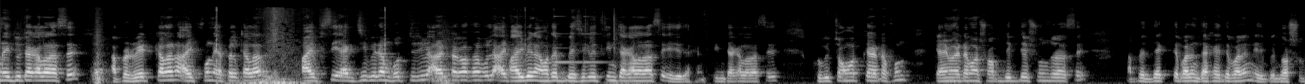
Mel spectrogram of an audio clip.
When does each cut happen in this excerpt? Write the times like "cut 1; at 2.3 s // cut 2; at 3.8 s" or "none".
cut 1; at 5.1 s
